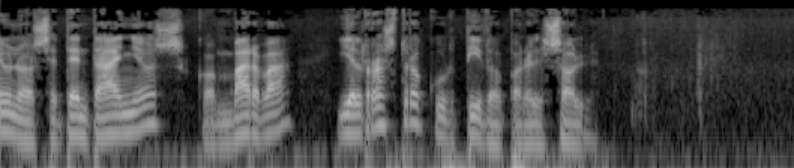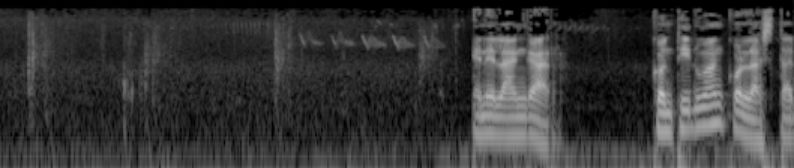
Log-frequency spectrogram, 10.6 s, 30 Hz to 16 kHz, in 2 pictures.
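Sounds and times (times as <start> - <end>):
speech: 0.0 - 4.1, 8.4 - 10.5
steady hiss: 0.0 - 10.5
footsteps of an elderly man walking through an olive grove: 4.0 - 8.4
faint bird chirps: 6.8 - 9.8.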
